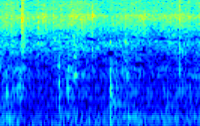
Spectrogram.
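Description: Potatoes being stirred in a frying pan while cooking breakfast, a soft steady sizzle with faint scraping taps running throughout, no talking.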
